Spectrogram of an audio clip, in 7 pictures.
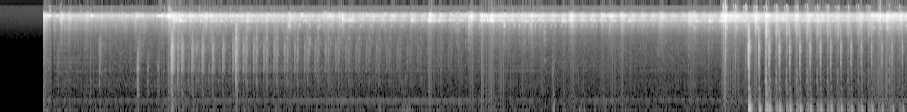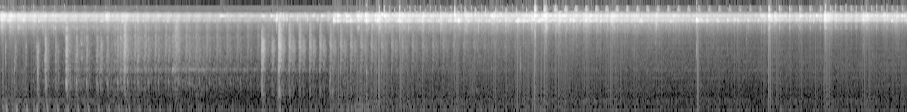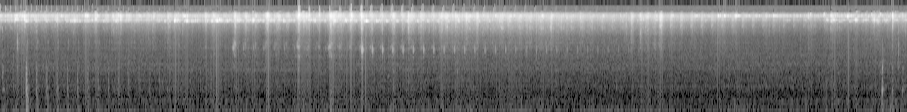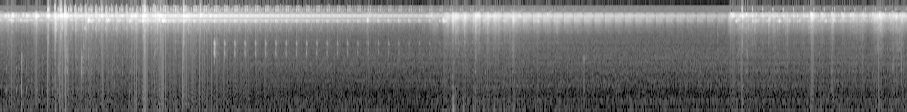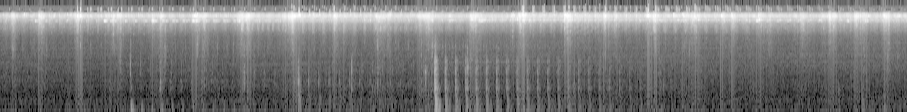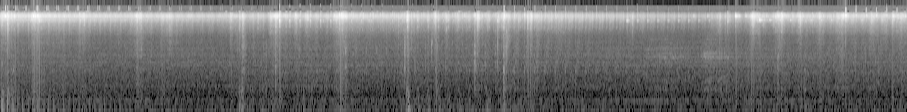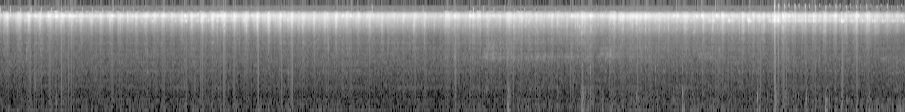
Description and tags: chains echo hall
I made this as jump point for another sound for a foley project for a movie. This was made using a number of chain dog leashes and my mxl mic along with an echo chamber affect in my sound editing software.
